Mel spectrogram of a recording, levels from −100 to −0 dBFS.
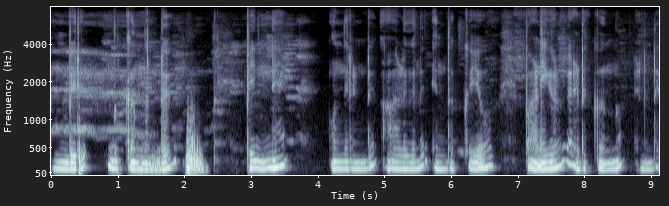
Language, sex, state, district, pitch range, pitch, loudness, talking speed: Malayalam, male, Kerala, Kozhikode, 115-135 Hz, 120 Hz, -18 LUFS, 60 wpm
